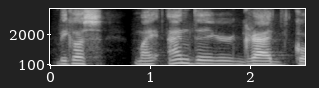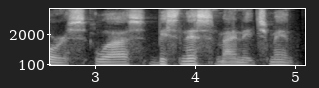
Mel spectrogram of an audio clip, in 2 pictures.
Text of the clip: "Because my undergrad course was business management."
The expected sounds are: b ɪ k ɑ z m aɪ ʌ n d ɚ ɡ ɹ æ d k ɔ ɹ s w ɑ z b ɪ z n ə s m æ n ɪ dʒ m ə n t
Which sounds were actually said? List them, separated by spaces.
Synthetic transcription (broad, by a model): b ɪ k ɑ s m aɪ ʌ n d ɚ ɡ ɹ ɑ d k ɔ ɹ s w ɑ s b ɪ s n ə s m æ n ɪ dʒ m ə n t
